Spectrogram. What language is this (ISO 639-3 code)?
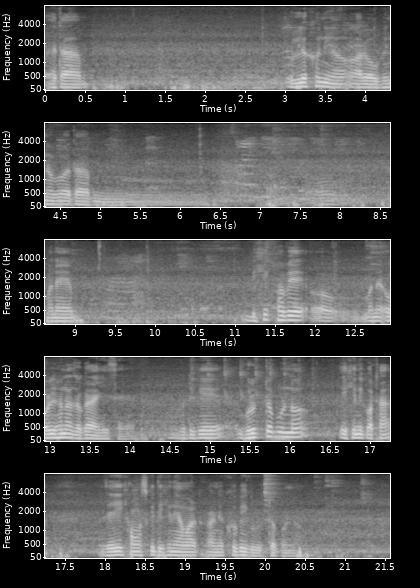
asm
